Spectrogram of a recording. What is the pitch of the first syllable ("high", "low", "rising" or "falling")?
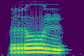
falling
